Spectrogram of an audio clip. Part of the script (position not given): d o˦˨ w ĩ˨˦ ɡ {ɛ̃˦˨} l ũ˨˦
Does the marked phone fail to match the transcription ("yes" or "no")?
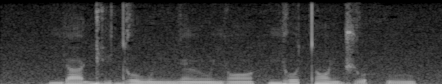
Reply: no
